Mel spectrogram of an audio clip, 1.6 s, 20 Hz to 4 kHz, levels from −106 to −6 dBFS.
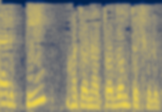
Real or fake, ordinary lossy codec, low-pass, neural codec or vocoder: real; MP3, 16 kbps; 3.6 kHz; none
